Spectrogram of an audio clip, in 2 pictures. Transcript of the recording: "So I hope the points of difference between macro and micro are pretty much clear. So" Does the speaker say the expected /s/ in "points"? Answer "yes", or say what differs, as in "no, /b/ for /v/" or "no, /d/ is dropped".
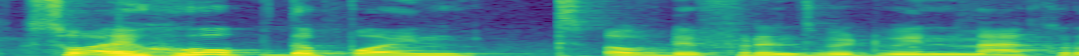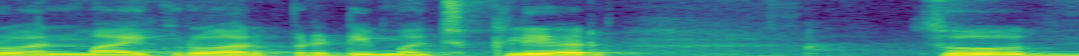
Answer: no, /s/ is dropped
